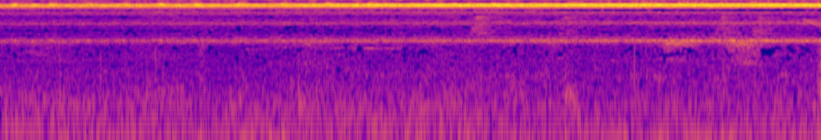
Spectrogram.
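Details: Crickets in a mango tree in the Western Ghats, India, give a steady, high-pitched ringing drone that carries on without a break.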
